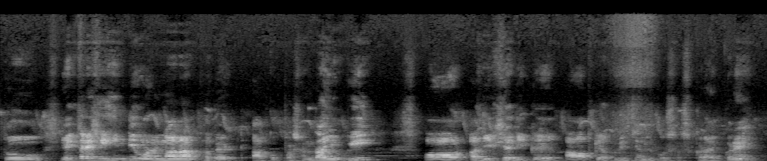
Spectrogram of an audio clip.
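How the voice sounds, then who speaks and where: A man's voice: on the high side, slight background noise. Man teaching pronunciation in an echoey room. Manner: drawn-out repetition of sounds; explanatory, asks and answers own questions. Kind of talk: pronunciation lesson. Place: coaching classroom. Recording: roomy echo, distant mic.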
